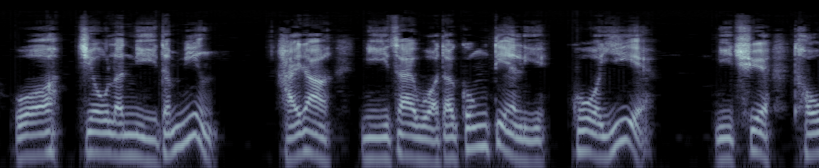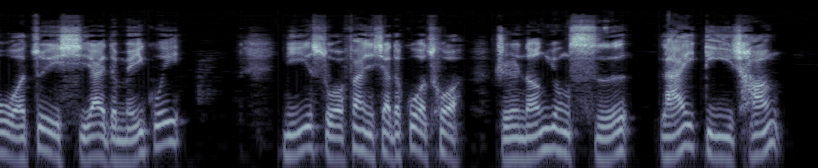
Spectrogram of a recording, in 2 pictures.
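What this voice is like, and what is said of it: Frightening beast voice. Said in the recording (Chinese): “野兽用可怕的声音说”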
